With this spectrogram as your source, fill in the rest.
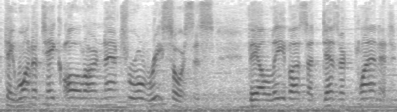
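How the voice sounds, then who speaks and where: Actor as high-voiced, urgent, hawkish general. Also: male voice, level tone, moderate pace, over music, natural voice. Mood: alarmed. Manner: urgent, grave warnings. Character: alarmist, hawkish military general. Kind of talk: radio drama acting.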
